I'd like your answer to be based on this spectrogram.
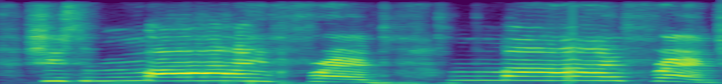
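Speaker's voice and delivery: high, loud, drawn-out imitation of the friend; mock possessive shout. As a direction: shout it like she's claiming her friend, slow. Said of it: "when she said".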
